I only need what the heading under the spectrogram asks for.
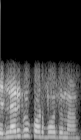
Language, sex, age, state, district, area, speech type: Kannada, female, 18-30, Karnataka, Bellary, rural, conversation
